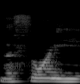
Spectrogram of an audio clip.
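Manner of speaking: ordinary delivery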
